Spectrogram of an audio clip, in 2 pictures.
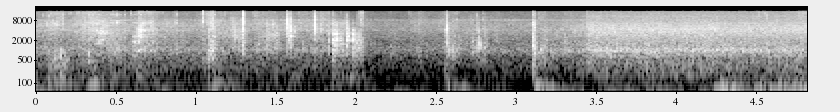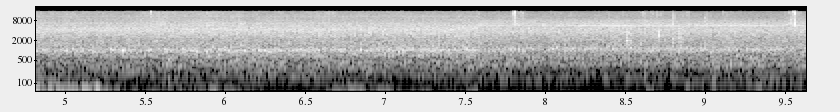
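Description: Rocks knocking and clacking against each other as stones are handled and set in place. About three and a half seconds in, this gives way to the steady rush of a flowing stream, with a few dull thuds.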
